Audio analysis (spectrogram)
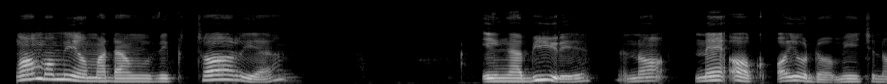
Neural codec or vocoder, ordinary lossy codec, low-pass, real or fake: vocoder, 44.1 kHz, 128 mel bands every 256 samples, BigVGAN v2; none; 19.8 kHz; fake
